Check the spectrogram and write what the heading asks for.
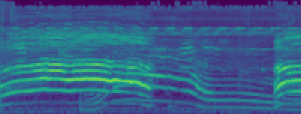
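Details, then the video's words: Fighting cats making very loud, strained yowling wails that hold high, then slide down into a low drawn-out moan before a sharp, loud yowl bursts out again. "cats fight very loud and weird sound"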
